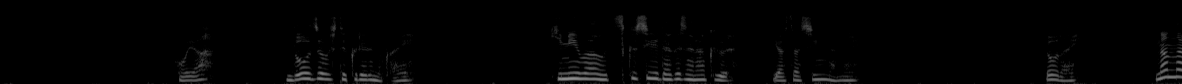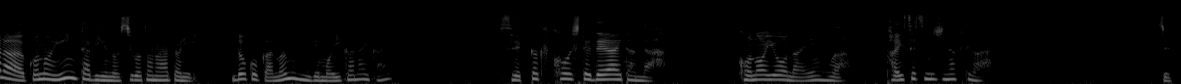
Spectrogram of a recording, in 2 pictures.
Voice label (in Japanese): dansei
